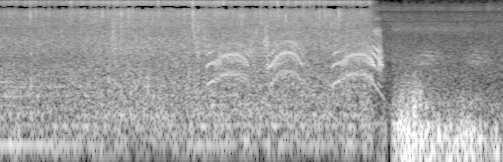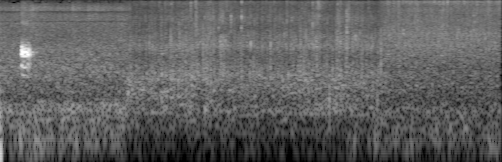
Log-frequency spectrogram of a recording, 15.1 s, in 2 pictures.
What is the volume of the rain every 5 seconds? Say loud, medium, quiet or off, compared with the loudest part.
loud, medium, quiet.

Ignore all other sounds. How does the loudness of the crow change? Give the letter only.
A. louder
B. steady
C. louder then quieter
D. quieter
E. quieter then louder
C.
